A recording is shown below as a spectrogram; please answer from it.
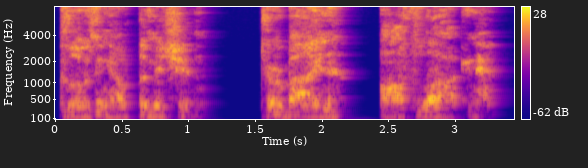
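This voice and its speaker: A deep, clipped ship AI. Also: male voice, slow. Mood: terse. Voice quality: clipped, deadpan military delivery. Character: stern male ship AI officer, terse, dry. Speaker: ship's AI officer. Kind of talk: video game voice lines.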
